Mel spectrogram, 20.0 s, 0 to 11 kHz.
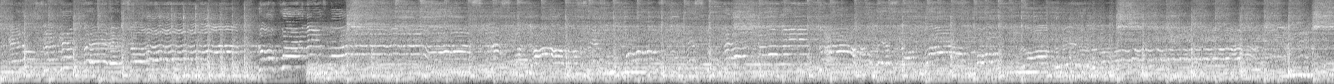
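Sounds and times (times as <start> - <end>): distorted electric guitars: 0.0 - 4.0, 4.6 - 20.0
woman singing lead vocal: 0.0 - 19.3
drum kit: 0.0 - 20.0.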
